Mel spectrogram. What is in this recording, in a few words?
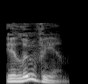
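"eluvium", British English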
